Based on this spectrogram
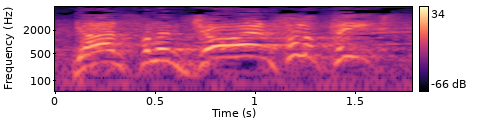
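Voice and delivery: high, loud proclamation; exultant preaching shout. Real, not acted. Preacher declaring God's joy to the congregation, exultant shout. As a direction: cry it out to the whole church.

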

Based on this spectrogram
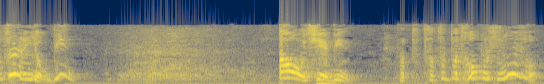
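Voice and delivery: high, laughing verdict; a king scoffing that the man is sick, pitched high; amused King of Chu. Acted. King judging the thief, amused. (楚王高声笑着断定此人有病)

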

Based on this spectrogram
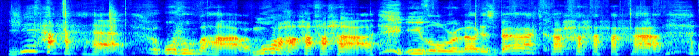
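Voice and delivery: hammed-up evil cackle; mad scientist. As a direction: cackle like a cartoon villain. Evil remote is back, cackling.

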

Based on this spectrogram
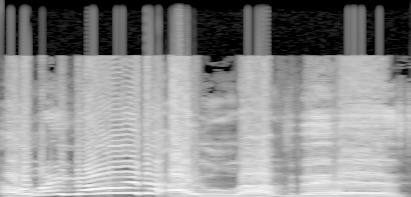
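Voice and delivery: high, loud and slow; excited gushing. Real, not acted. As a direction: draw it out in pure delight. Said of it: "getting so excited".

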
